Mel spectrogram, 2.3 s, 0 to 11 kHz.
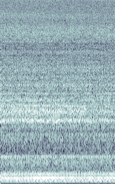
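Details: Ford/Lincoln 3.5 V6 running after an in-car replacement of the timing-chain-driven water pump (weep hole had been leaking): a steady, even low idle hum with no knocks, misses or squeals; normal idle.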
